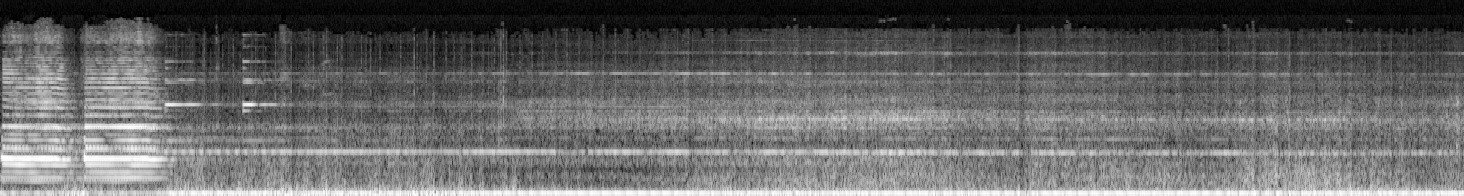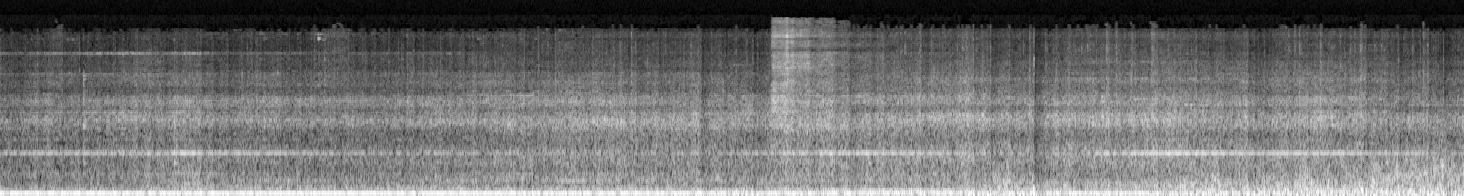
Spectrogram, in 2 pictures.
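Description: Union Pacific diesel locomotive sounds a short horn blast as it approaches, then the train rolls past with a steady low rumble and a thin steady high tone from the passing wheels and cars.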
